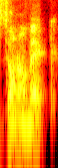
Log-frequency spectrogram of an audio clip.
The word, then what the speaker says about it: Tonu Mikk: that ques a group groups so hopefully I pronounced your name correctly oh wonderful thanks Colin yes my name is tono Mech I work in a disability Resource Center and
